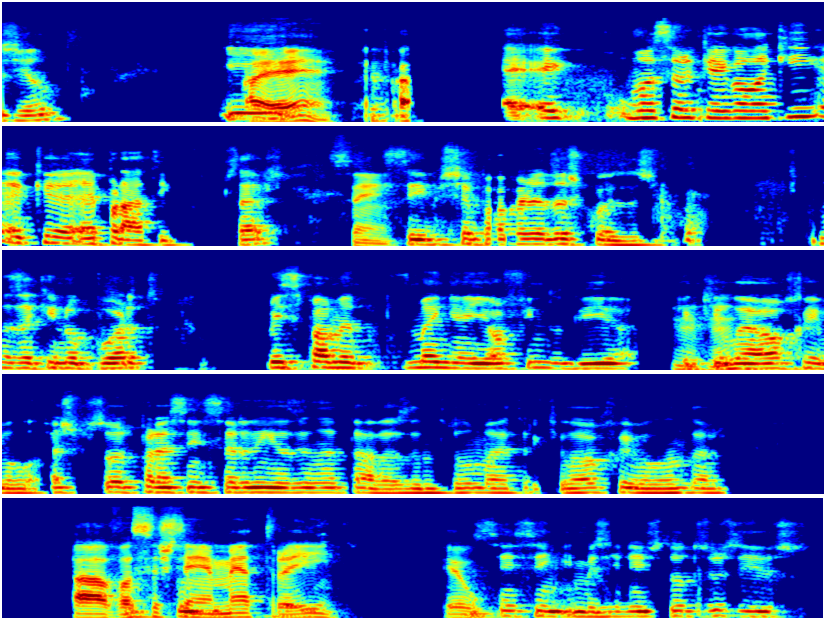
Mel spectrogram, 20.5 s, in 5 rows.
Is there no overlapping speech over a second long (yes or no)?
no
